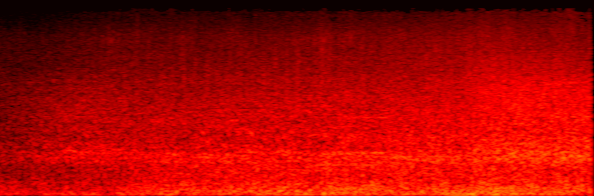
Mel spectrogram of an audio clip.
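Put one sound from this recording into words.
Fireworks hiss and crackle.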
